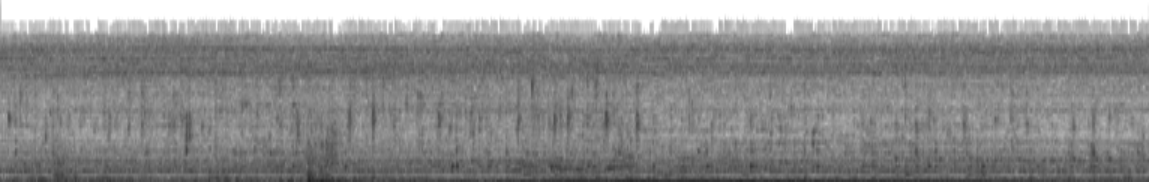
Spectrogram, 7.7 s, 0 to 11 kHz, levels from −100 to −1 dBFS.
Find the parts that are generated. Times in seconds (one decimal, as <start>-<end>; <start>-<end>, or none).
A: none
